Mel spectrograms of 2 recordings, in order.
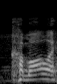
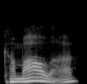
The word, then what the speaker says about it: Kamala: it's kind of so i'm disrespecting her by mispronouncing her name unintentionally so it begins you're not allowed to criticize kamala harris or kamala harris or whatever no because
